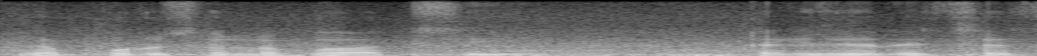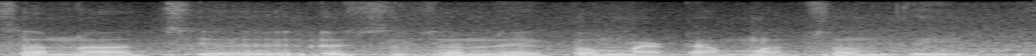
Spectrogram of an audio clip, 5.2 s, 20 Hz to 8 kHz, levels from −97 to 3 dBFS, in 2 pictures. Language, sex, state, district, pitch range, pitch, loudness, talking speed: Odia, male, Odisha, Sambalpur, 125-130 Hz, 125 Hz, -15 LUFS, 140 wpm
